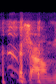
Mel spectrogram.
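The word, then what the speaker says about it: ZA/UM: Is that how you pronounce it, Zaum? Yeah, that's about as close as I can usually pronounce it. Zaum, Zaum.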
